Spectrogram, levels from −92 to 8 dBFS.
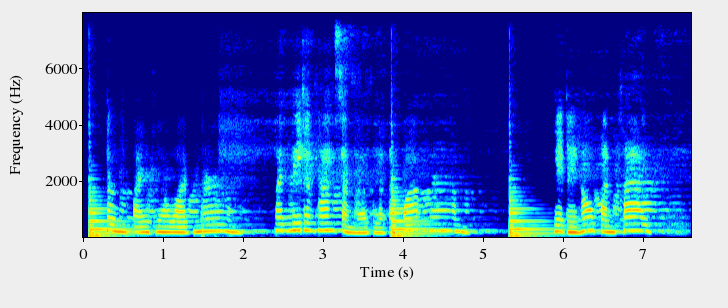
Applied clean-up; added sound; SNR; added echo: none; Bowed string instrument; 3 dB; reverberation time 1.0 s.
